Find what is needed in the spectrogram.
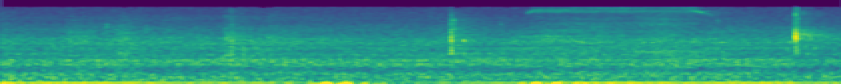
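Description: Steady room noise, a low hum under an even hiss, with a couple of faint clicks.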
